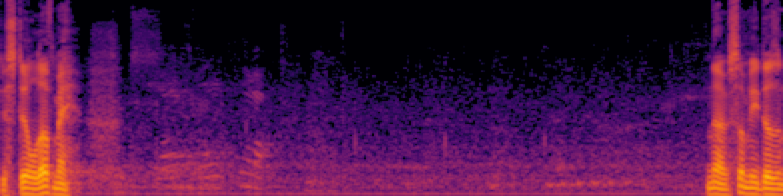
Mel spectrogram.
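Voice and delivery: soft, deep, low, hushed sing-song playful teasing. Pausing a talk on Scripture to tease the listeners, teasing. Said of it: "I'm just teasing you".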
